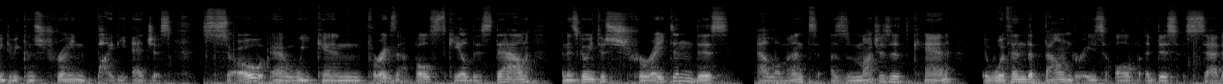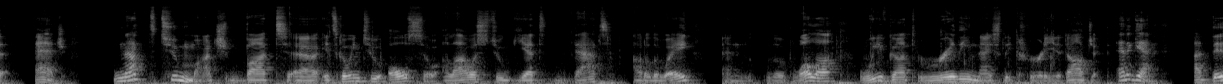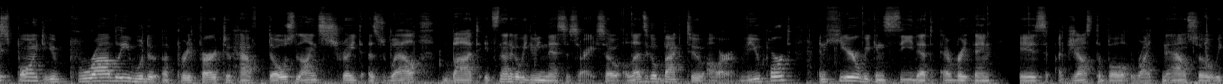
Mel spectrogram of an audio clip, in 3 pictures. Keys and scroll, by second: 2.5 r, 18.1 w, 32.4 1, 36.3 ctrl+z.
